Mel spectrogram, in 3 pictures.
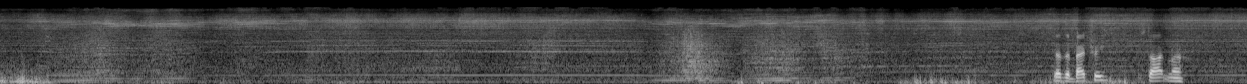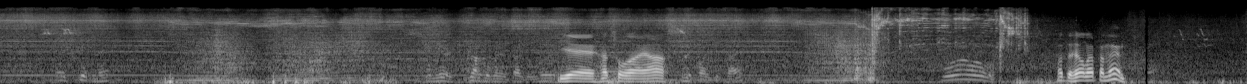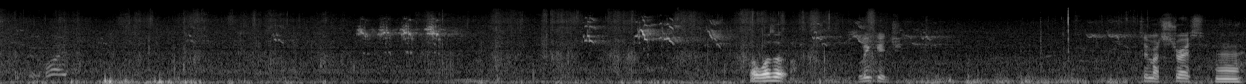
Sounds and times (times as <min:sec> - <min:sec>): Outside, rural or natural: 0:00.0 - 0:37.4
Bird: 0:12.8 - 0:13.4, 0:28.5 - 0:29.6, 0:30.7 - 0:32.4.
